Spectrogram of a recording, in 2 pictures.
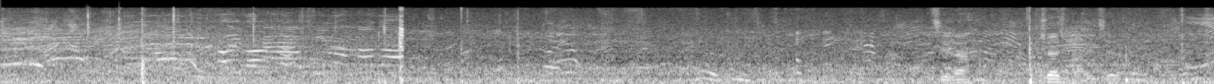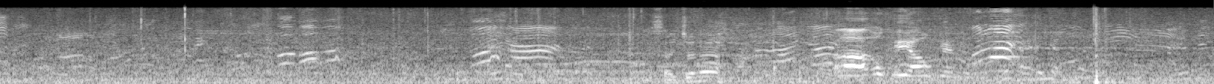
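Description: Children shout and call out excitedly outdoors.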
